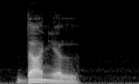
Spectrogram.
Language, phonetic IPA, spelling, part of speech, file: Polish, [ˈdãɲɛl], daniel, noun, Pl-daniel.ogg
